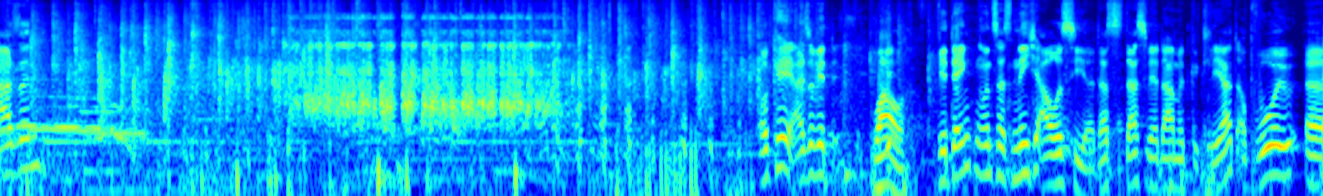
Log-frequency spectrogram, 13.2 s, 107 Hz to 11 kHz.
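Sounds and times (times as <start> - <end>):
speech: 0.0 - 0.6, 7.6 - 13.2
small live audience clapping in front of a stage: 0.0 - 10.3
laughter: 4.7 - 7.6.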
